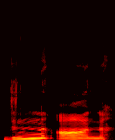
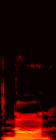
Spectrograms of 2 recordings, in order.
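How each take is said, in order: First: "Dn, on" split into separate sounds; sounding out words. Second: "Dnon" read as one whole performed word; read like an actor. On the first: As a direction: rehearse "Dn" then "on" one chunk at a time. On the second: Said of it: "read it like an actor". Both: Shown as a demonstration.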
